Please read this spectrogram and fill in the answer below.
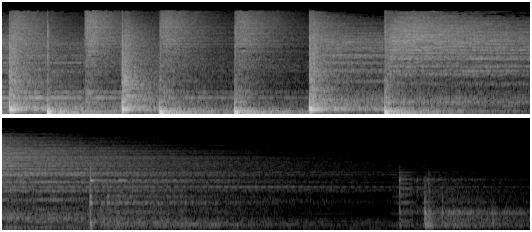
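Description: The closing hits of a post-black metal track: about eight accented drum-kit strikes with cymbal crashes over the first four seconds, then the cymbals ring out and fade away to silence.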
